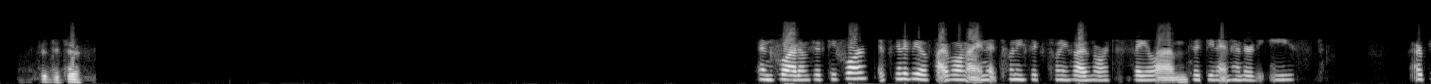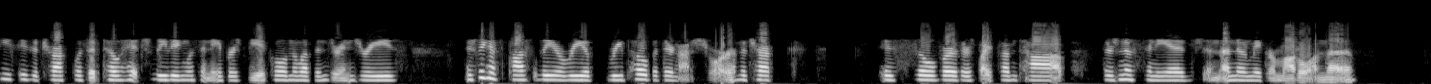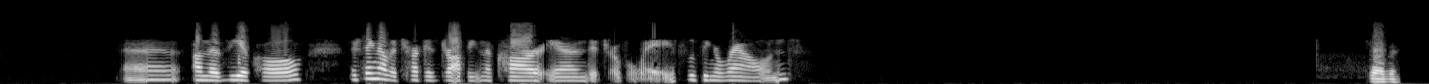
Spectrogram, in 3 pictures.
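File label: Mesa police department, scanner audio trunk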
